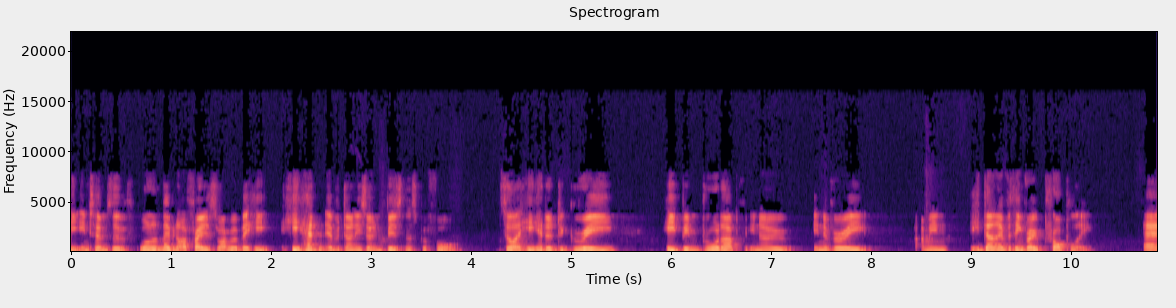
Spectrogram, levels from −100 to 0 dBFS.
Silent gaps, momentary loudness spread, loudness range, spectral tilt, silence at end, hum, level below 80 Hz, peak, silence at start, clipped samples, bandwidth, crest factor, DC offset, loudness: none; 11 LU; 2 LU; -5 dB/octave; 0 s; none; -72 dBFS; -6 dBFS; 0 s; under 0.1%; 8.4 kHz; 20 dB; under 0.1%; -25 LUFS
